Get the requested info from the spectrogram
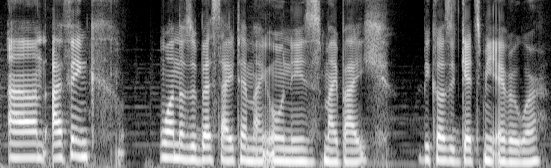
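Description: Young woman from France, native French, low smooth voice, faint music. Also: flat delivery, normal speed. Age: young adult. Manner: thoughtful, lists examples with fillers. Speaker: guest, design student. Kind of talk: casual podcast chat.

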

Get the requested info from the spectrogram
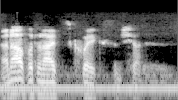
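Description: An actor playing a ghoulish, mock-cordial horror host with macabre relish on an old radio show. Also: male voice, sits low, animated, music in the background. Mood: ominous relish. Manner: slow, drawn-out, chuckling, swooping. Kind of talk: 1940s radio horror hosting. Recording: tinny, noisy old radio recording.

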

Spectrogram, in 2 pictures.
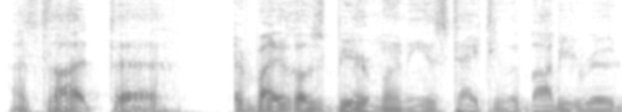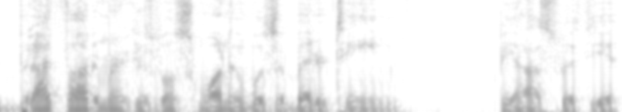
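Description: Hoarse man with a gravelly low voice. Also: fast, no room sound, clean studio sound. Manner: relaxed, reads off a list of dates. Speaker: podcast co-host. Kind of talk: casual wrestling chat.

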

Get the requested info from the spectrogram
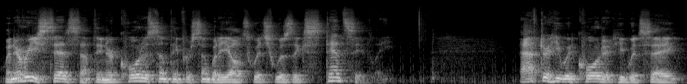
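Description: An older man hosting a weekly motivational message, earnest and unhurried, his voice a little hoarse as if he is losing it, often dropping to a hush on heartfelt points. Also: medium pitch, roomy sound. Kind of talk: reflective motivational talk.

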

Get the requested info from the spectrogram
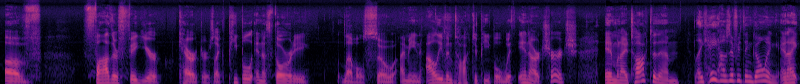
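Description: A man co-hosting a casual faith chat, lively in pitch and quick to laugh. He tells personal stories with animated asides. The sound is dry and close to the mic. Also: dry recording. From Boston area. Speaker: podcast co-host.

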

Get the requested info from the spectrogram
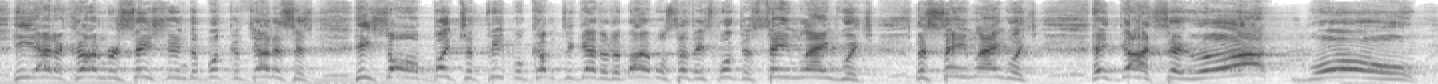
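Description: A man with a high, gravelly voice preaches a sermon, swinging between hushed storytelling and full-throated shouting. Music plays clearly behind him throughout. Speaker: pastor. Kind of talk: Pentecost sermon.

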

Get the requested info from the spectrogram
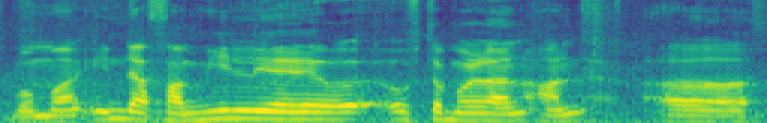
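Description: A middle-aged or older man, answering as a farmer in an interview, haltingly and repeating words. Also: a little high, slight background noise.

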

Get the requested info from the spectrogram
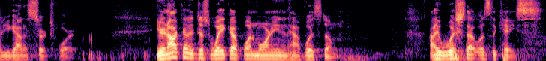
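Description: A man with a hoarse voice, pastoring a church, giving chatty announcements and a short sermon to his congregation. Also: medium pitch, fairly bright tone. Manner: upbeat, chatty, addresses congregation directly. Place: church sanctuary. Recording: long reverb of a church hall.

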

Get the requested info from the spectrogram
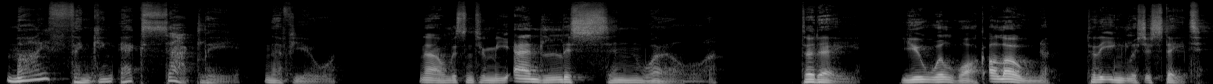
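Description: An actor playing a cunning, zealous Puritan uncle in an audio drama, commanding and condescending with deliberate phrasing. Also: male voice, low-pitched, sing-song, darkish tone, heavily acted. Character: cunning, zealous Puritan uncle, a menacing witch-hunting authority. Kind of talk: full-cast audio drama acting.

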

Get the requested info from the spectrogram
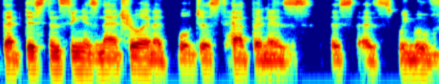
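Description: Deep-voiced man in his forties from Brazil. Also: little pitch movement, darkish tone, breathy edge. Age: 40s. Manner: thoughtful, halting, with many restarts. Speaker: guest composer. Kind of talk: casual interview conversation.

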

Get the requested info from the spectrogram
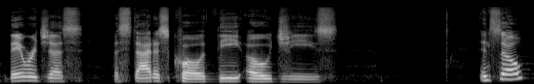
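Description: High-voiced man preaching conversationally. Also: fairly bright tone, no room sound, studio quality. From Honduras. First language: Spanish. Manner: conversational, tag questions. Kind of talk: sermon.

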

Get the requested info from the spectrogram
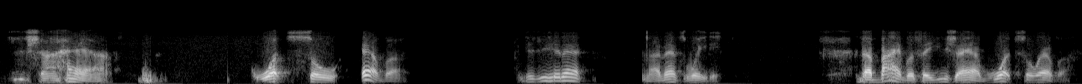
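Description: A low-voiced man preaching to his congregation over a phone call, leaning on old-style scripture with emphasis. The sound is dry and dull, with no room around it. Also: dry recording. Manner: preacherly, quotes King James scripture with emphasis. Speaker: pastor and prophet.

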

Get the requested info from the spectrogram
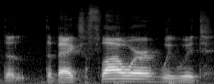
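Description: Deep-voiced middle-aged man, rambling. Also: animated, a little slow, darkish tone. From Canada. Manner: rambling, many fillers and restarts. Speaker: interview guest, entrepreneur. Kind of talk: casual interview storytelling.

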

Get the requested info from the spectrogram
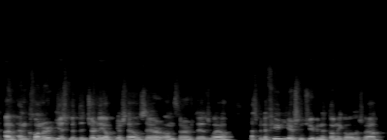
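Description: A man's voice: medium pitch, normal speed, a little mellow. A man hosting a podcast in a chatty, upbeat way with plenty of fillers. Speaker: podcast host. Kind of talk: casual podcast chat.

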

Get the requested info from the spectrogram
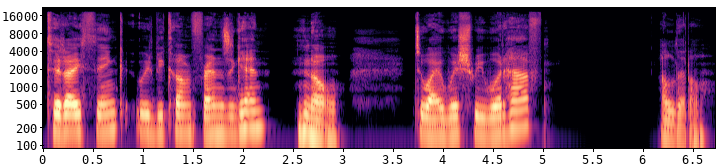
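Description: An actor in an intimate audio drama playing a plain-spoken, quietly sentimental young childhood friend. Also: mid-range voice, slow pace, no echo, clean studio sound. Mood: wistful.

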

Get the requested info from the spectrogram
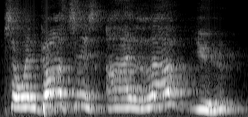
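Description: High-pitched male preacher in an echoey room. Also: dark tone. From born abroad, moved to Australia aged nine. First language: not English; English is a second language. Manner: emphatic, stretching key words, then quick informal asides; rhetorical questions to the listeners. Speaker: pastor preaching. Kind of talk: sermon to a live congregation. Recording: roomy, echoing live sermon sound.

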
